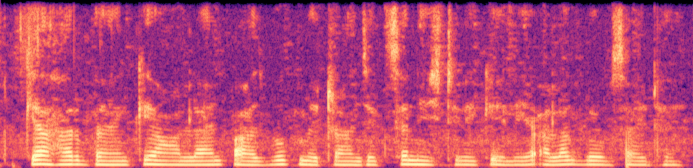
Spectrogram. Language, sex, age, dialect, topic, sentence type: Hindi, female, 41-45, Awadhi Bundeli, banking, statement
